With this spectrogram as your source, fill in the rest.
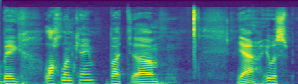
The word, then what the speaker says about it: Lachlan: Lachlan. Okay. Pronounce it for me. Lachlan.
